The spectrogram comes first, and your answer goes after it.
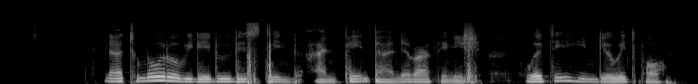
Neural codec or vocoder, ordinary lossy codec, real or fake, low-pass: codec, 16 kHz, 2 kbps, X-Codec, HuBERT features, trained on general audio; none; fake; 7.2 kHz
